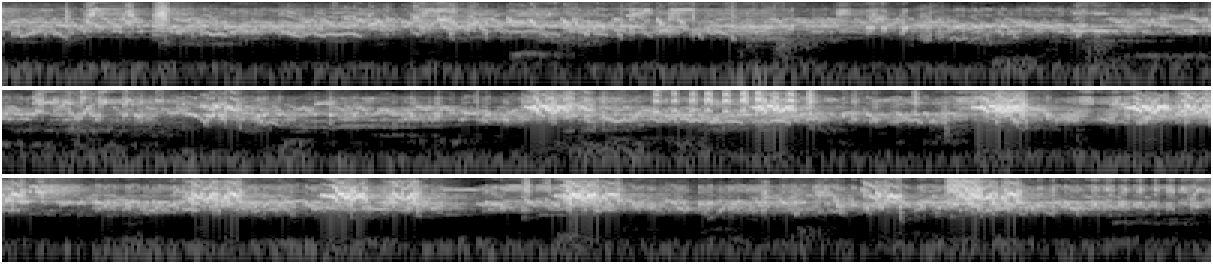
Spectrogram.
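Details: Chirping budgerigars in a lively group, with continuous scratchy warbling and, in the second half, louder clipped squawks repeated roughly every half second, over a faint low hum.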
